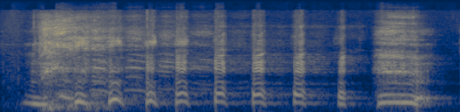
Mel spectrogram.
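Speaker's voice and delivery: high, rapid staccato cackle; laughing. Real, not acted. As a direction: crack up in a long run of high giggles. Cracks up at own cringe bit.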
